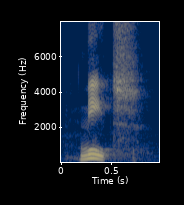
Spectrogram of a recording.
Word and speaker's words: niche: Niche, niche. – 틈새. 이거는 niche라고 읽어도 되고요. niche라고 읽어도 돼요. 거기다 써보세요. niche, niche 다 됩니다.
